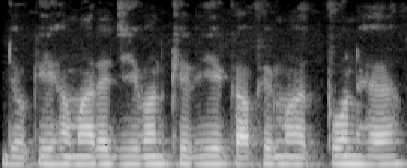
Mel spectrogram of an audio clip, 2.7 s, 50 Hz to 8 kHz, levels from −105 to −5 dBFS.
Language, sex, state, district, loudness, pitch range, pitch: Hindi, male, Jharkhand, Jamtara, -25 LUFS, 130-135 Hz, 135 Hz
